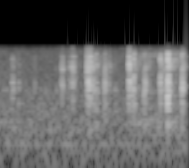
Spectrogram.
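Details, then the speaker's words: Worn hook switch on a novelty animated telephone, checked at board level after parts replacement with the dial tone seizing the analyzer: irregular sharp crackles, pops and sizzling static in short bursts on the line; the hook switch cradle post needs repair. "hear that static that's another thing that's going to have to be gone into I'm going to have to go into the uh pole that comes up for the hook switch cradle"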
